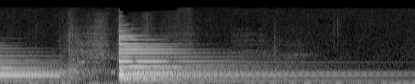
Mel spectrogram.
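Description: Nylon-string classical guitar: a close-voiced chord rings and fades, then a second chord is plucked about a second in and left to ring out slowly, the progression moving on to an A chord.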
